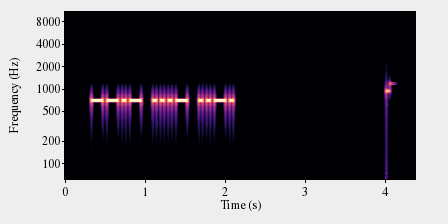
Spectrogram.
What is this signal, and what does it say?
Morse code, heard as a keyed tone, about 25 wpm, 700 Hz. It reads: QVF
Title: USA Call Sign Postfixes - 3 Letters 25wpm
